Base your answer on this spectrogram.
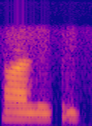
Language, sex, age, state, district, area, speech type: Urdu, female, 45-60, Bihar, Supaul, rural, conversation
